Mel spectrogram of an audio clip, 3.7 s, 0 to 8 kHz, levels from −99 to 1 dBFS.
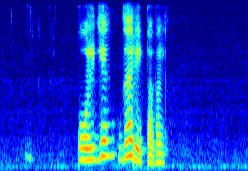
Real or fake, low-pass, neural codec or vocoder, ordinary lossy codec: fake; 7.2 kHz; codec, 44.1 kHz, 2.6 kbps, SNAC; Opus, 32 kbps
